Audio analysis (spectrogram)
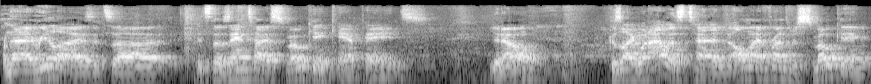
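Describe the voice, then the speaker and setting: A young man doing a stand-up set with a laid-back, halting delivery full of fillers. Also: mid-range voice, expressive, slight background noise. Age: young adult. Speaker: stand-up comic. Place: club stage. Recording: echoey room from far off.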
